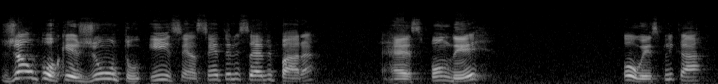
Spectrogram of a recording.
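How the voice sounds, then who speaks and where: Brazilian guy teaching grammar, high voice that jumps all over, drills stuff aloud, jokey. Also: slow, pauses often, rough recording. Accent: Brazilian Portuguese. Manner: animated, repeats drills aloud, jokey asides. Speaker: Portuguese teacher. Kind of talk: grammar video lesson.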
